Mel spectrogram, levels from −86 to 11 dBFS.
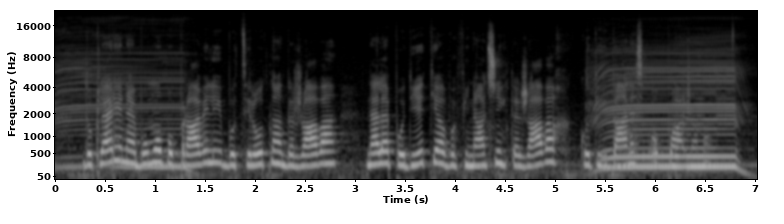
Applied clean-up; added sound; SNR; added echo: none; Telephone; 5 dB; none.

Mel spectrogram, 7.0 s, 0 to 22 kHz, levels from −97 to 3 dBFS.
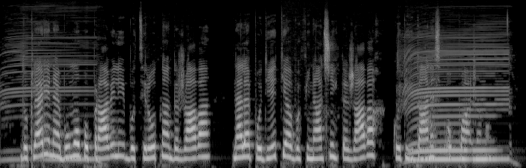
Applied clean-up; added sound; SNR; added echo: classical method spectral subtraction.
